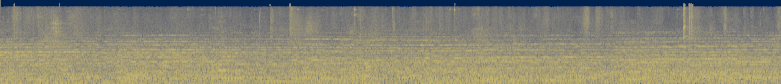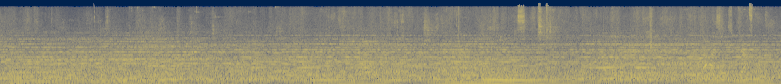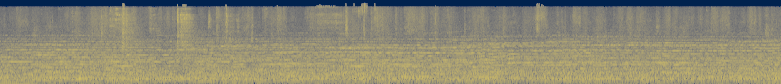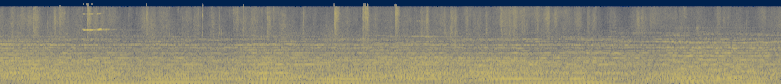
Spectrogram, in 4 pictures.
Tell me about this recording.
Inside the cathedrale. The mass on Palm Sunday had just finished, lots of people leaving and entering the church at the same time, the organ is still playing.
